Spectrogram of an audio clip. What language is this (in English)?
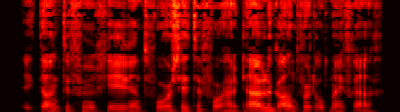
Dutch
